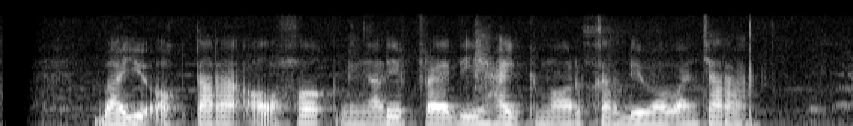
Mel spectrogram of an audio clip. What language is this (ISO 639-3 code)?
sun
